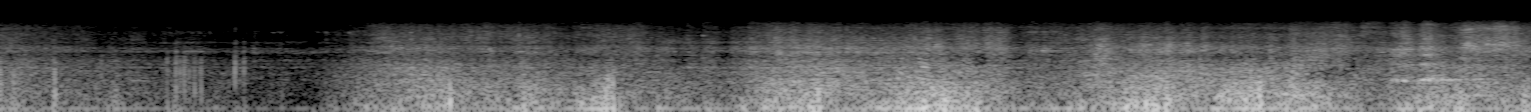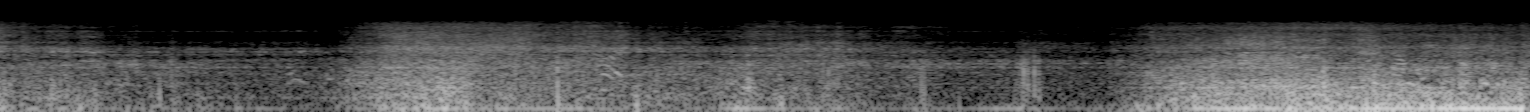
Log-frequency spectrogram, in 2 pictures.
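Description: Covered hopper cars of a freight train rolling past, steel wheels rumbling on the rails in a continuous noise that swells and fades every few seconds, with wind on the microphone.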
